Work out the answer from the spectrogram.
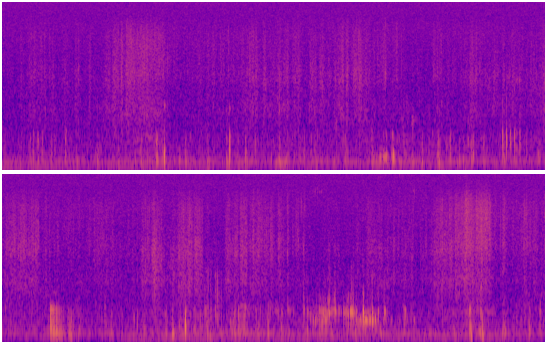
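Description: Irregular gurgles, squeaks and rumbles from the belly, louder near the end; stomach growling from hunger.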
